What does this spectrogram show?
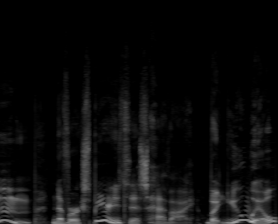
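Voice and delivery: animated character voice with pitch swooping all over. Reading an interview quote aloud, acting out Yoda's reply: Yoda voice. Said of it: "That's my Yoda voice".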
